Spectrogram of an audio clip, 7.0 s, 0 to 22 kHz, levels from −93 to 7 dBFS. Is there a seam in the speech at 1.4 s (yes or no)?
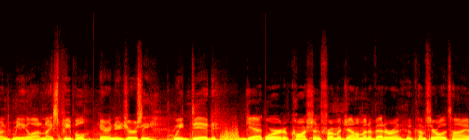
yes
